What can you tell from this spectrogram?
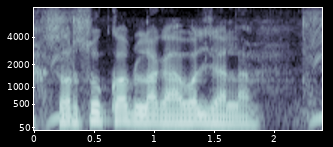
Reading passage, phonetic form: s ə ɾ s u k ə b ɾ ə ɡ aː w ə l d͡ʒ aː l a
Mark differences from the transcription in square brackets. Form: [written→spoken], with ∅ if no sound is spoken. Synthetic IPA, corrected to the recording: s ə ɾ s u k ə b [ɾ→l] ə ɡ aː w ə l d͡ʒ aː l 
